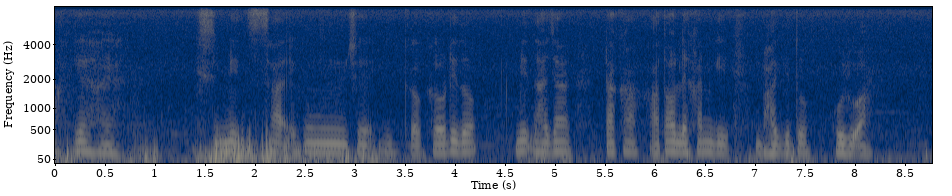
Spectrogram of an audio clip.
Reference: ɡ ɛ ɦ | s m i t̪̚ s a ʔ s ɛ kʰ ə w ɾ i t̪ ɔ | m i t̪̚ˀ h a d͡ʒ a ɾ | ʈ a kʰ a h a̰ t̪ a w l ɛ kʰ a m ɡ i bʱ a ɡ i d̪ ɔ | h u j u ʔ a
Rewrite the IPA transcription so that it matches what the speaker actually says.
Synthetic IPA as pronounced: ɡ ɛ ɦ | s m i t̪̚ s a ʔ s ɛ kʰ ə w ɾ i d̪ ɔ | m i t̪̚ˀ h a d͡ʒ a ɾ | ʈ a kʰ a h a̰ t̪ a w l ɛ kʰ a n ɡ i bʱ a ɡ i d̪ ɔ | h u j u ʔ a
